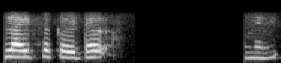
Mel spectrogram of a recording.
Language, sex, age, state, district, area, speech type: Malayalam, female, 18-30, Kerala, Idukki, rural, conversation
